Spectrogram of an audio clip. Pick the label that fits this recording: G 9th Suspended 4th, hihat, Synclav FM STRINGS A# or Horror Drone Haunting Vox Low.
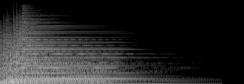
G 9th Suspended 4th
